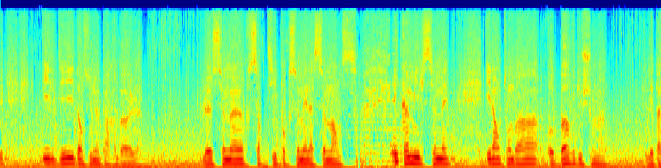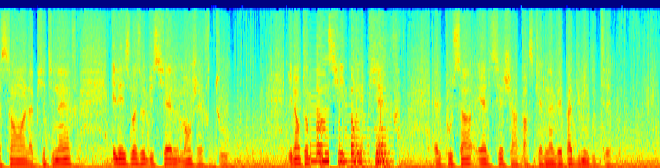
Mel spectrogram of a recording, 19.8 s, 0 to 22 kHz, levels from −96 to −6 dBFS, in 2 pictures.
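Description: Low bit depth without dither runs through the whole speech clip: the coarse steps, likely about 4 bits with plain truncation, leave a gritty, signal-following distortion only around ten dB below the voice. Robotic sound from repeated short buffers appears at 5.22–6.07 s, between "sortit pour semer la" and "il semait il en", and again at 14.57–15.90 s. Most of the audio there is skipped while a chunk of roughly 5.3 ms is likely looped, which forces a rigid metallic buzz at 188 Hz.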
